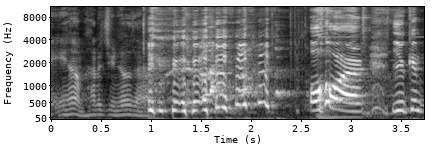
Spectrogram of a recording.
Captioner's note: laughing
